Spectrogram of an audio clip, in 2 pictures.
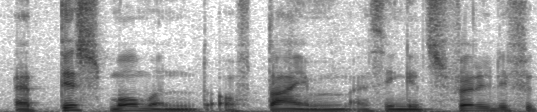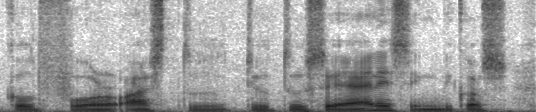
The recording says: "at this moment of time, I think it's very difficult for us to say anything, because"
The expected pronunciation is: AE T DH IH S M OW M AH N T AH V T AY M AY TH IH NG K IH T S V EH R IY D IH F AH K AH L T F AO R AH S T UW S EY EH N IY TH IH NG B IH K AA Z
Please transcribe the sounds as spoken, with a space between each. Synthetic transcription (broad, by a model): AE T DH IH S M OW M AH N T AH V T AY M AY TH IH NG K IH T S V EH R IY D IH F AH K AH L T F AO R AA S T UW S EY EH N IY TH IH NG B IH K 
